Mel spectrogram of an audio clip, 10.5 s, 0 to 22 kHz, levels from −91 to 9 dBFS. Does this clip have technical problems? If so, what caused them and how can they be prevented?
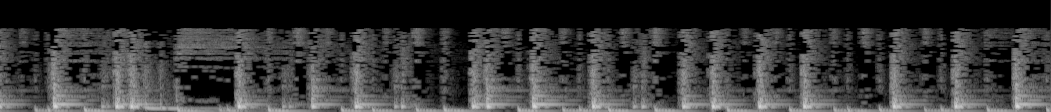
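Yes. Throughout, the music sounds watery and swirling, with smeared attacks and nothing above 7.6 kHz. That is likely heavy MP3 compression: short of bits, the encoder cuts the treble and lets weak frequency lines flicker on and off between frames, which fits a bitrate near 16 kbps. Encoding at a much higher bitrate, or keeping a lossless copy, prevents it.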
